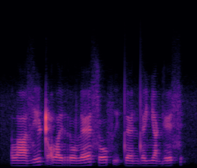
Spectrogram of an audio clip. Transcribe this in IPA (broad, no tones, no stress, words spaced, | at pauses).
lˠa ziʈɔ̰lˠiro lɛ sofḭ t̪ɛ ndɛʎaɡes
